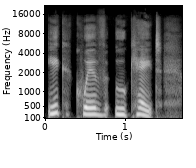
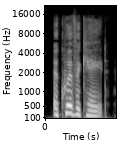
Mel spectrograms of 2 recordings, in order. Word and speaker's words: equivocate: Next is quiv, which rhymes with give and has a KW sound at the beginning, like quick.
